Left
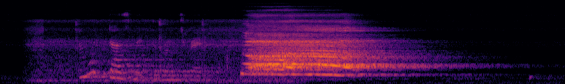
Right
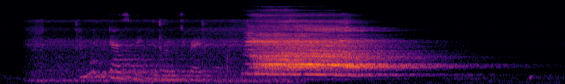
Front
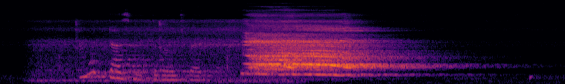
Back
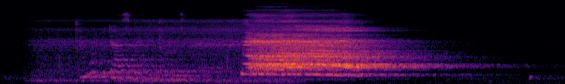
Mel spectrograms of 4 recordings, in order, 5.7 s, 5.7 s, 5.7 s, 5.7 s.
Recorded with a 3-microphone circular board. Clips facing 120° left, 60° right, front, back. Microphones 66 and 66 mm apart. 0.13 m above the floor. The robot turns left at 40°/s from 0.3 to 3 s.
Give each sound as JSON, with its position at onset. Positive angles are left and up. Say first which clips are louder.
{"t": 0.8, "sound": "a woman speaking", "louder": "left 3 dB, front 5 dB", "azimuth_deg": 60, "distance_m": 3.0}
{"t": 2.4, "sound": "a scream", "louder": "left 4 dB, front 1 dB", "azimuth_deg": 105, "distance_m": 5.0}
